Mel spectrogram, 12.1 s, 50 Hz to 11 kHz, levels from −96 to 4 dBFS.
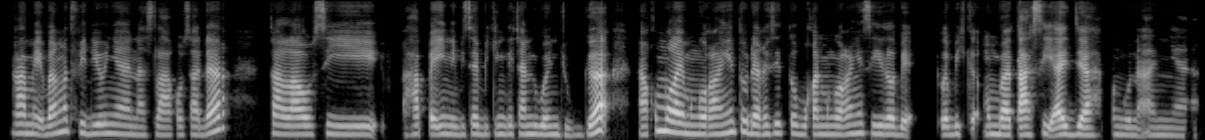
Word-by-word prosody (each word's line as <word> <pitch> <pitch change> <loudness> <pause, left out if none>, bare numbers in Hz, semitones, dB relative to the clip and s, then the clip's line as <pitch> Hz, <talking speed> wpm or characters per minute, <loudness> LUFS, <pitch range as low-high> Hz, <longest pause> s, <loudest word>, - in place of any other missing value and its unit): rame 215 -3 -1
banget 240 +7 +1
videonya. 210 -2 -4
Nah 180 - -8
setelah 180 -1 -4
aku 185 - -8
sadar 195 - +3 0.5
kalau 195 -2 +2
si 210 +2 -8 0.7
hape 200 -1 -2
ini 195 0 -4
bisa 190 +2 -5
bikin 195 +1 -9
kecanduan 195 -1 -2
juga, 180 +2 +6 0.3
nah 190 0 0
aku - - -4
mulai 245 -4 +7
mengurangi 205 +3 0
itu 260 - 0
dari 205 -1 +2
situ, 220 -1 -4
bukan 195 0 -1
mengurangi 195 +3 -2
sih 205 -2 -4
lebih 190 -3 +1 0.3
lebih 185 +1 -1
ke - - -4
membatasi 190 -1 +4
aja 180 0 +4
penggunaannya. 175 -2 -9
195 Hz, 155 wpm, -25 LUFS, 185-205 Hz, 0.7 s, mulai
